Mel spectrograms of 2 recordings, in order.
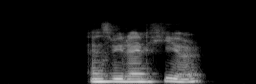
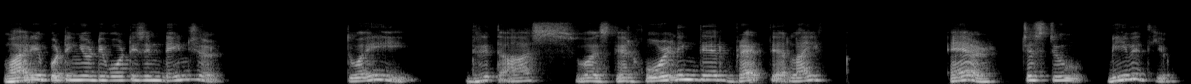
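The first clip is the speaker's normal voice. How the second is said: raised, pleading voice of the gopis; 6 semitones higher than usual. Retold or imitated. Gopis pleading with Krishna about his devotees, raised pleading voice. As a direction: plead higher, as if hurt by his absence.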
